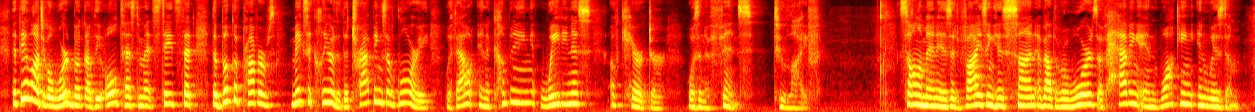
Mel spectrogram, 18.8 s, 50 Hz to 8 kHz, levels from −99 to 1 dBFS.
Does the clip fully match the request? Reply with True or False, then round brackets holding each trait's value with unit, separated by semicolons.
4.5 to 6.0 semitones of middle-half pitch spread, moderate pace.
True (5.1 semitones; 150 wpm)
